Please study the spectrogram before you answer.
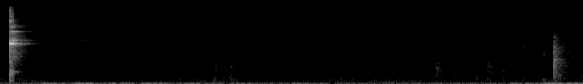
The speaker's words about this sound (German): Lass mal anstoßen, vielleicht fällt uns da noch was ein. Ja, das ist eine gute Idee. Prost. Prost.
